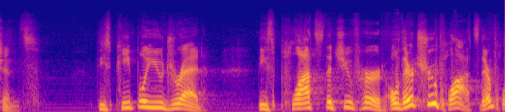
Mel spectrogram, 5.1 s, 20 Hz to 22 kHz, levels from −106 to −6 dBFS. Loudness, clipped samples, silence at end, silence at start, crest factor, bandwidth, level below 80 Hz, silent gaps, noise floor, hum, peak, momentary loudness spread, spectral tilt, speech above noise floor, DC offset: -23 LUFS; under 0.1%; 0.05 s; 0.05 s; 20 dB; 9 kHz; -70 dBFS; none; -70 dBFS; none; -4 dBFS; 12 LU; -7.5 dB/octave; 47 dB; under 0.1%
